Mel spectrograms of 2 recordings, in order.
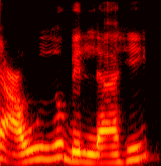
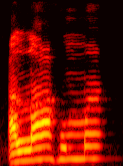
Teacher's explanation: आऊज़ु बिल्लाही लफ्ज अल्लाह को बारीक पढ़ेंगे, बिस्मिल्लाही लफ्ज अल्लाह को बारीक पढ़ेंगे, अल्लाहुम्मा लफ्ज अल्लाह को मोटा पढ़ेंगे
